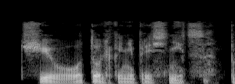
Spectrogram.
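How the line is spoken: Muttered. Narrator (Russian): пробормотал он

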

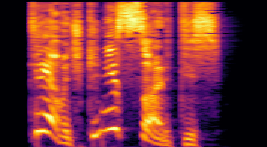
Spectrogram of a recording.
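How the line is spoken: Squeak. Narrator (Russian): пискнула она

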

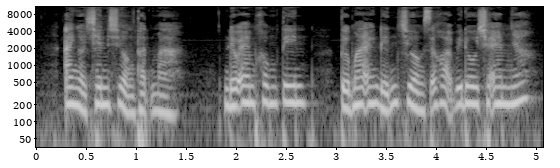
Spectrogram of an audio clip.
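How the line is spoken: Laughing interruption. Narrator (Vietnamese): Thành đã bật cười cắt ngang

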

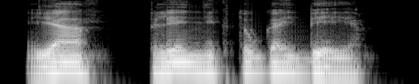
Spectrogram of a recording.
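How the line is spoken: Plain. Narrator (Russian): ответил пан Стефан

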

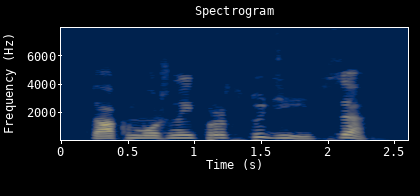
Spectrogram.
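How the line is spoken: Displeased grumble. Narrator (Russian): недовольно буркнул Абдул-Надул

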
